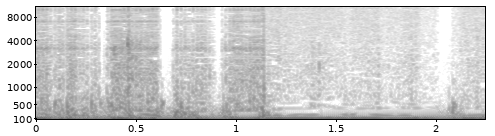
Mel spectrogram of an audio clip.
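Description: Steady low hum under scratchy hiss and crackle; the hiss thins about a second in.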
